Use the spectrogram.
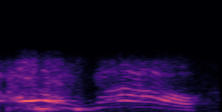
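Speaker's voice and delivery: high, bright fake wow; mock surprise. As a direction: sound falsely amazed. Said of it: "So I said".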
